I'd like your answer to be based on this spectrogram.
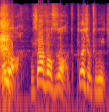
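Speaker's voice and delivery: put-on Russian accent. A player greets Zardos Zod in character, using a Russian accent. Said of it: "Russian has always been my better accent".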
